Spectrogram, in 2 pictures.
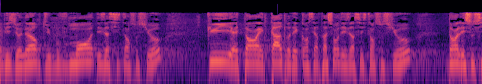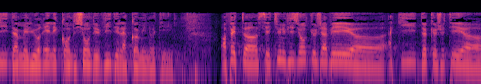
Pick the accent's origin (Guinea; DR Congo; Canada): DR Congo; ici chez nous, en RDC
